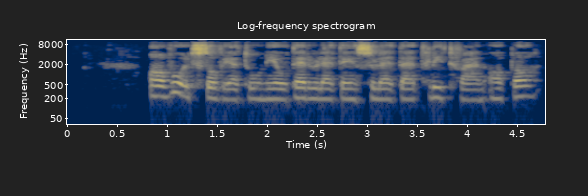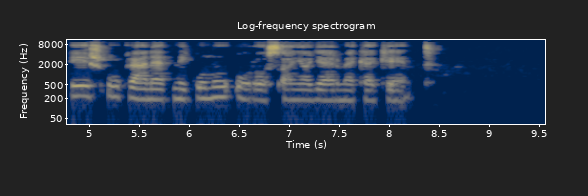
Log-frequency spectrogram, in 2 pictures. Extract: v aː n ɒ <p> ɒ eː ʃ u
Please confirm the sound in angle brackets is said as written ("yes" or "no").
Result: yes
